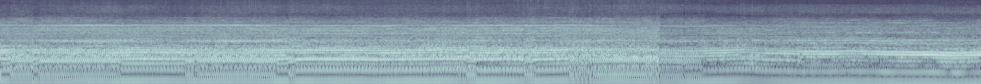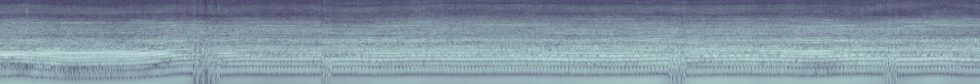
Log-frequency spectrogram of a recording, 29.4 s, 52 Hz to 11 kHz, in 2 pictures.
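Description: AS-Motor AS63 high-grass mower's engine running at high speed while cutting dense weeds. Its pitch sags for a few seconds about halfway through and again near the end as the thick growth loads it, then comes back up.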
